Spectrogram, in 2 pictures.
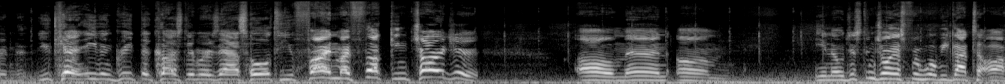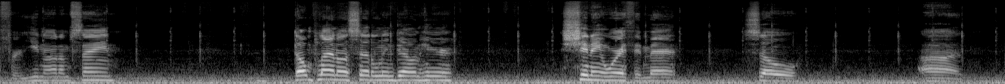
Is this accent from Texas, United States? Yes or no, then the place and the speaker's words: no; Alamosa, Colorado, United States; also born or lived in Montrose, Colorado; That's Alamosa, baby. It fucking sucks. My hometown sucks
